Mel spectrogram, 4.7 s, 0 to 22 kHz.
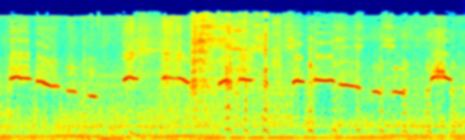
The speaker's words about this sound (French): Mais là, c'est parce que ça dure 30 secondes. Ben oui. Il est dans son camion puis il sifflote de même. Ouais, c'est ça. Exact.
